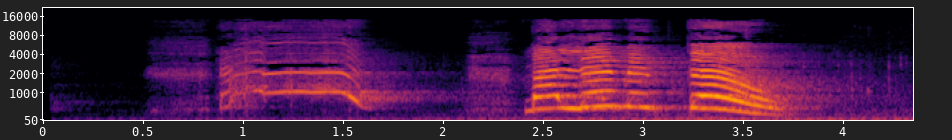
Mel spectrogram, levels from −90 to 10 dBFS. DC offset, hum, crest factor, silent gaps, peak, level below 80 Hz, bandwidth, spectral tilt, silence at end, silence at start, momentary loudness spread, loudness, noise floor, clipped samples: under 0.1%; none; 20 dB; none; 0 dBFS; -48 dBFS; 14.5 kHz; -1.5 dB/octave; 0.5 s; 0.9 s; 18 LU; -16 LUFS; -64 dBFS; under 0.1%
